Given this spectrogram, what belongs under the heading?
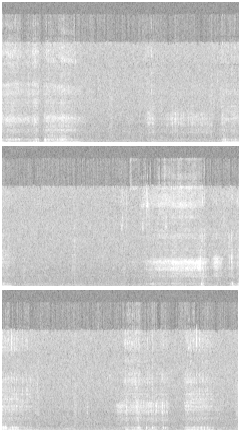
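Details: A sleeping dog snoring and twitching: irregular snorting, rumbling breaths with soft snuffles over a steady low room hum.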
